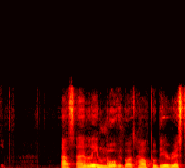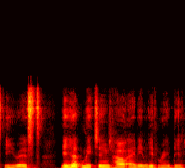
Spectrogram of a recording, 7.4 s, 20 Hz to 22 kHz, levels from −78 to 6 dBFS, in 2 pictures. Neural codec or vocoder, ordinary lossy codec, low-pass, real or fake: codec, 24 kHz, 0.9 kbps, WavTokenizer, medium music audio release; Opus, 64 kbps; 10.8 kHz; fake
